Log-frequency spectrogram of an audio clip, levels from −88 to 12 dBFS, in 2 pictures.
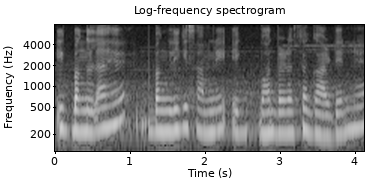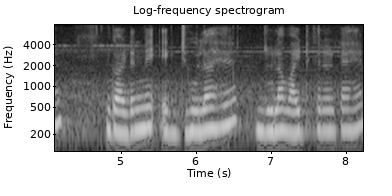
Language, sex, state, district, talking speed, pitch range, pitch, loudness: Hindi, female, Uttar Pradesh, Muzaffarnagar, 160 wpm, 215-245 Hz, 230 Hz, -18 LUFS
